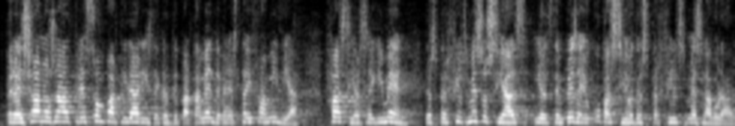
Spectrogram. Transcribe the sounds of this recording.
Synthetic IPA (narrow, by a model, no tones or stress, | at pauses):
pəɾaðeʃaɾnozalt̪ɾesompaɾt̪iðaɾizðəkelˠd̪əpaɾt̪amend̪əβenest̪aifamilia | fasiəlˠseɣimend̪əlspəɾfilˠzmesːosjalˠzielsent̪ezajokupasjoðəlspəɾfilˠzmezlaβ̞oɾalˠs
